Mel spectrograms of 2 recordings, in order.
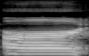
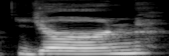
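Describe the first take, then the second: First: The word begins with a plain vowel. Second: The word begins with a y sound. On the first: The speaker calls it right. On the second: The speaker calls it wrong.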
